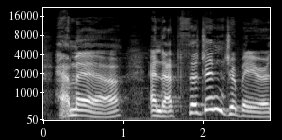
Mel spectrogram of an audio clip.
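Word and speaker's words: gemmer: speak this language but this word g-e-m-m-e-r is pronounced hammer and that's the ginger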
